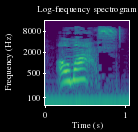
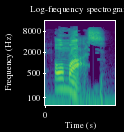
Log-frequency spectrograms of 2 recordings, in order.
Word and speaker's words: Omos: Omos. – Okay. What am I saying? – That's not how you pronounce it. – Omos.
